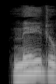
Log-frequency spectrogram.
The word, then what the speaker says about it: Nader: Nader was probably pronounced like adder, with a nasal aspirate.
